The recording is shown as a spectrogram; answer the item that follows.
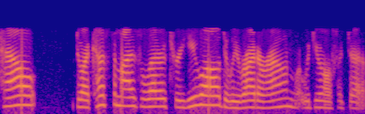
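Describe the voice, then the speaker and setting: A woman speaks with a Kentucky accent at a medium pitch and a moderate pace. Her pitch variation is ordinary, with big swings in loudness. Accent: Kentucky Southern. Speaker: real estate agent. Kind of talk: call-in question on a group call.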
